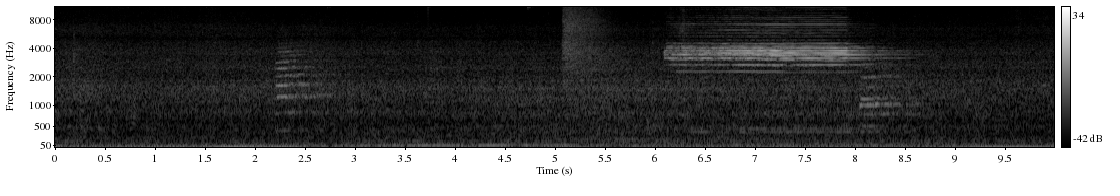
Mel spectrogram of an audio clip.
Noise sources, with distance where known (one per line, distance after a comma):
large-sounding engine, near
car horn, near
